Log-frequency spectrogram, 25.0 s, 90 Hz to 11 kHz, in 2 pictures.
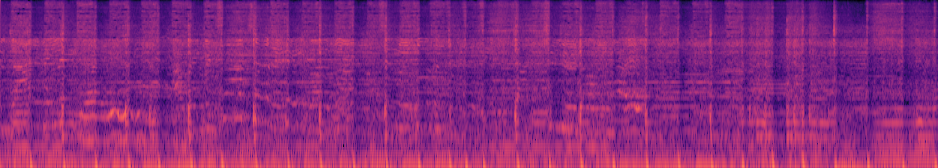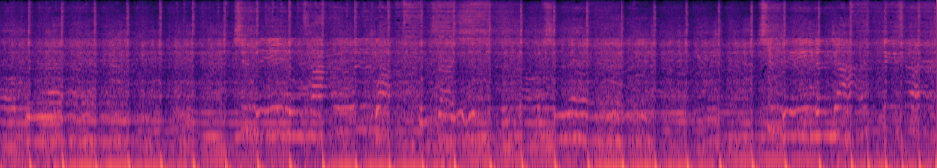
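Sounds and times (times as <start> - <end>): person singing: 0.0 - 10.8, 12.0 - 25.0
drum-kit beat: 0.0 - 25.0
heavy bass and electric guitars: 0.0 - 25.0.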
